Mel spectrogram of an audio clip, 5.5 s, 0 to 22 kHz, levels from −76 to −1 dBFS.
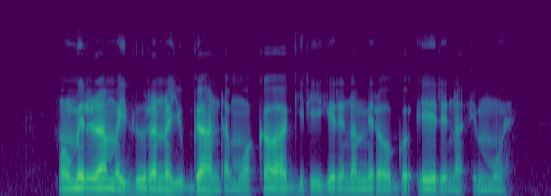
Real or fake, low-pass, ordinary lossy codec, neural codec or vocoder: real; 14.4 kHz; Opus, 64 kbps; none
